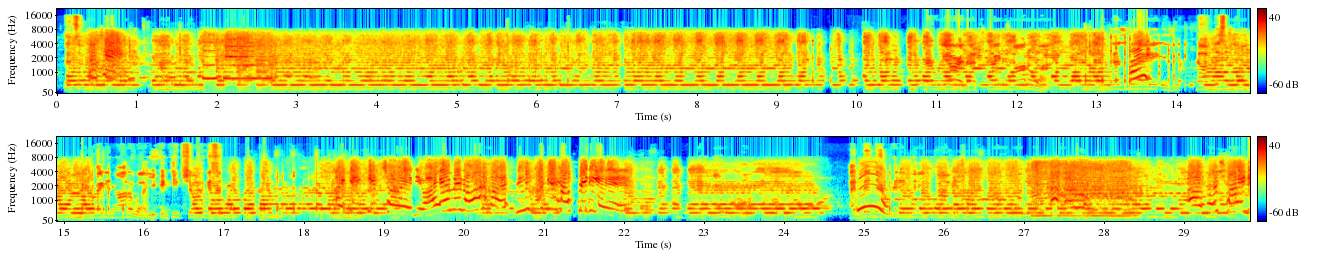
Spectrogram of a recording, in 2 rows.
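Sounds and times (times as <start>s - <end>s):
many vehicle horns honking: 0.0s - 8.5s, 10.1s - 29.8s
laughter: 0.1s - 1.9s, 10.9s - 19.4s, 24.9s - 28.0s
speech: 0.1s - 2.8s, 7.4s - 29.8s.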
